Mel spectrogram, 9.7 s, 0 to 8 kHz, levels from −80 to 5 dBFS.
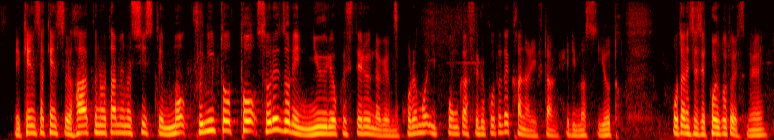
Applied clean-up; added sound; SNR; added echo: neural separator model SepFormer DNS4.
